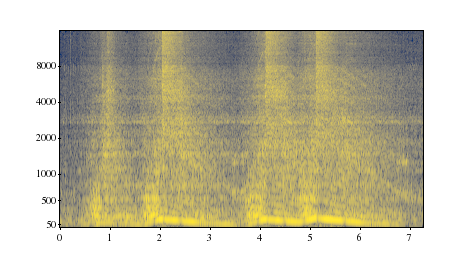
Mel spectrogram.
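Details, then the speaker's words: Fiat Panda 100HP T-Jet turbo, engine just restarted after fitting an Abarth 500 ram-air intake; several smooth free revs sounding a bit more throaty, with the blow-off valve whooshing as each rev drops; normal, healthy revving. "i think it does sound a bit more throaty um you can hear the blow-off valve whooshing there as well"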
